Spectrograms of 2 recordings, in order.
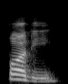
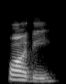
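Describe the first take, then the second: Both takes have the same delivery.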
